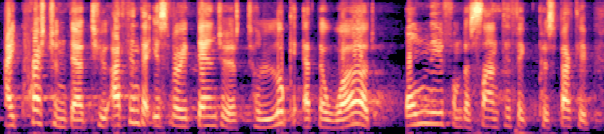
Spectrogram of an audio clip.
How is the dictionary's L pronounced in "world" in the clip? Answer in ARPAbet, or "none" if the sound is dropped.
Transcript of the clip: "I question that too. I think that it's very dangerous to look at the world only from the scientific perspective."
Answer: none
